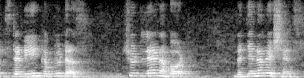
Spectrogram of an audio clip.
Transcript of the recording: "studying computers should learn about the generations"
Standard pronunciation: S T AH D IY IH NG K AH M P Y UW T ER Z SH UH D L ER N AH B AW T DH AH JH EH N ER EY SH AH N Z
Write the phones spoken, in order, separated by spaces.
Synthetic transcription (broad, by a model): S T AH D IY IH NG K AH M P Y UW T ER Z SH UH D L ER N AH B AW T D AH JH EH N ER EY SH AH N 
